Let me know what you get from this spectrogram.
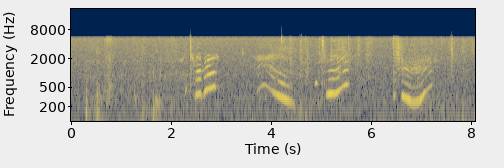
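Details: Six-week-old corgi puppies, some with ears just standing up, on an indoor puppy cam; a few short, wavering whines and yelps that swoop up and down in pitch, four bursts over eight seconds, amid faint background talk.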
